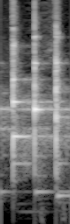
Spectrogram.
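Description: A phone ringtone sounds for an incoming call, three short bright bursts of a repeating melodic chirp about a fifth of a second apart, near and clear with no talking.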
